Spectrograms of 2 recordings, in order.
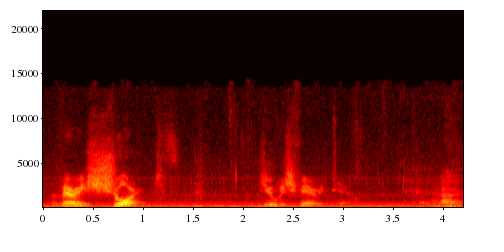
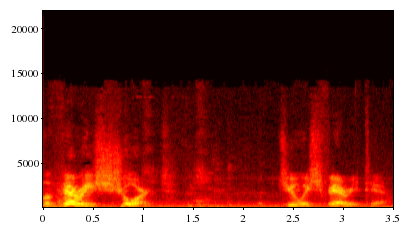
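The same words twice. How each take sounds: First: Hushed repeat. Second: Said in the usual way. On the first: Shown as a demonstration. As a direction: drop it to a low, quiet aside. Repeats the title for effect.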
